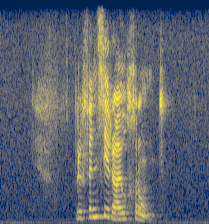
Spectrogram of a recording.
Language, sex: Afrikaans, female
